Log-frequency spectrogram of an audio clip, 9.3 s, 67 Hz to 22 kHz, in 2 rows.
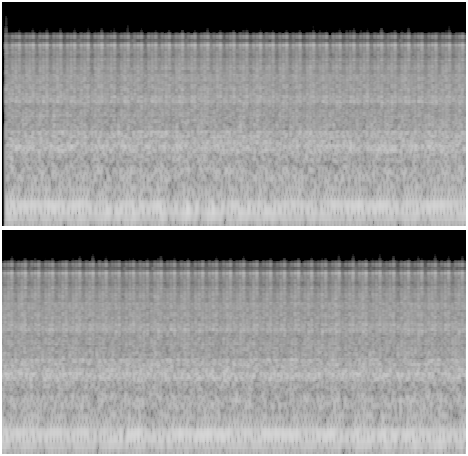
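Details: Suzuki GSX750S Katana: a fast, steady top-end ticking clatter at about four per second at idle, present since the day after hard revving. Rocker arms, camshaft and cam chain parts were replaced and tappets adjusted (0.07–0.15mm) with no change; cause unknown.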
